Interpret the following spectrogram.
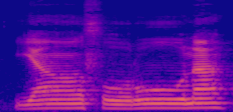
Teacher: یا نون زبر ین، صاد پیش صو، ینصو، را واو پیش رو، ینصرو، نون زبرنا، ینصرون نون ساکن کے بعد حرف اخفا میں سے صاد آ رہا ہے، اخفا ہوگا، غنہ کر کے پڑھیں گے۔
